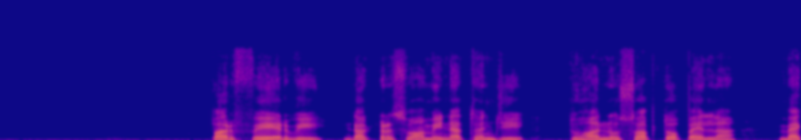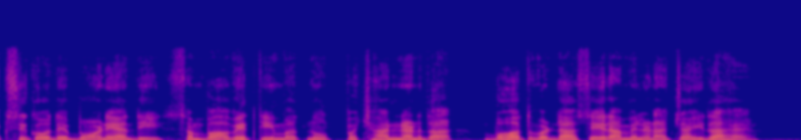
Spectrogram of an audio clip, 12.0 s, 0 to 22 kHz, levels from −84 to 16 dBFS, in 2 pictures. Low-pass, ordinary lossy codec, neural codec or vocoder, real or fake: 14.4 kHz; none; codec, 44.1 kHz, 7.8 kbps, DAC; fake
